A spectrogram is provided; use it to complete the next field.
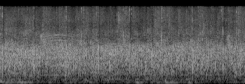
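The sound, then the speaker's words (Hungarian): Steady, dense applause from an audience at a Christian worship service, given for young musicians, a continuous wash of many hands clapping at an even loudness throughout, with no distinct voices standing out. “És ezeknek a fiatal zenészeknek is egy nagy tapsot.”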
